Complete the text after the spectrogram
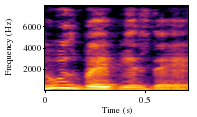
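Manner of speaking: plain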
